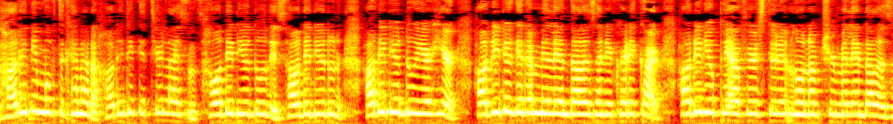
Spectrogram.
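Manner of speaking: high, excited rapid-fire questions; imitating people peppering her with questions; mock amazed questions. Voicing admirers quizzing her, high and eager. People asking how she did it.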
